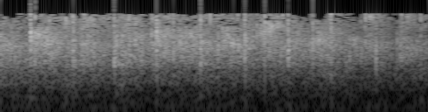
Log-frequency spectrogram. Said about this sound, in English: Let's thank them with some applause here for their willingness. Thank you.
